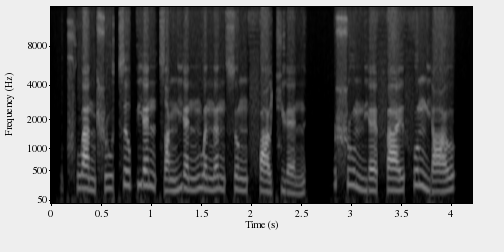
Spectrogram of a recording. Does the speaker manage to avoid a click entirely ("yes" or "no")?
yes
